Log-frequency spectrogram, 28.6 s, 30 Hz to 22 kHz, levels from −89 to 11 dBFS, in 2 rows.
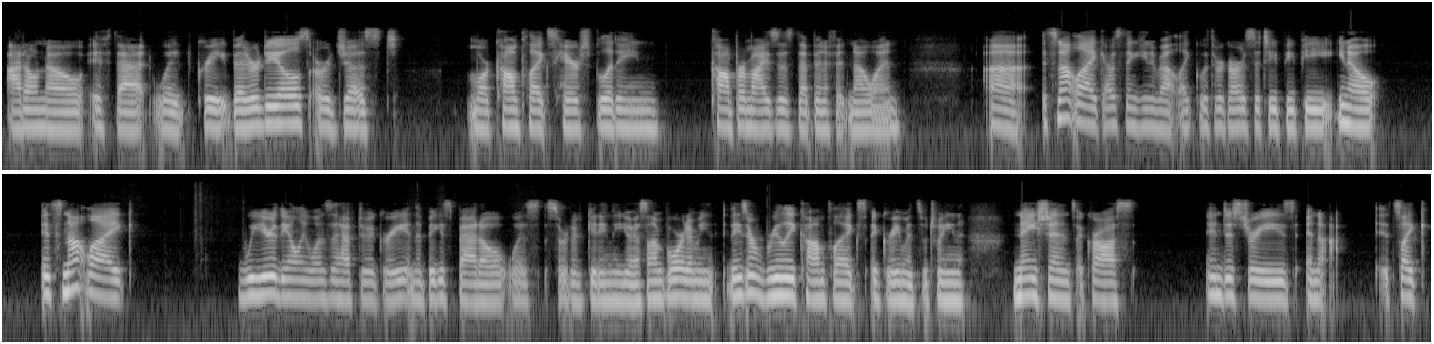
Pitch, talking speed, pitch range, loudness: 160 Hz, 155 wpm, 150-170 Hz, -19 LUFS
